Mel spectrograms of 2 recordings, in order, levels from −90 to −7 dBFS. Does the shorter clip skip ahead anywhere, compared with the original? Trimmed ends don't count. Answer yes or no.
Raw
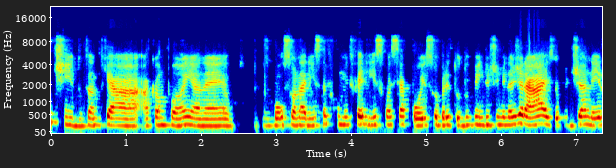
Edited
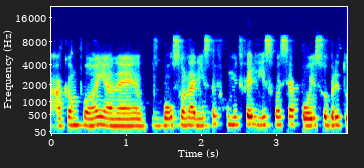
yes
